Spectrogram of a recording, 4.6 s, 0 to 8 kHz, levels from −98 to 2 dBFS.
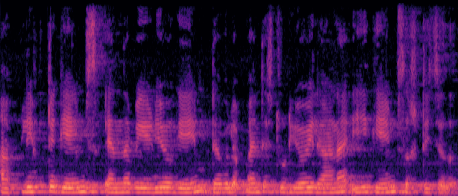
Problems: constant background noise, low volume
